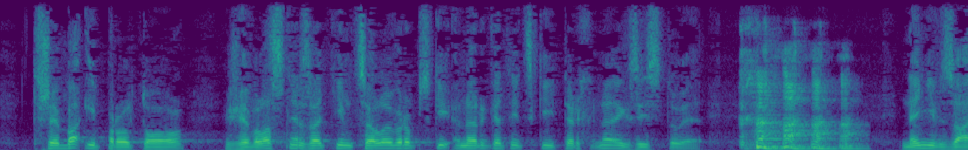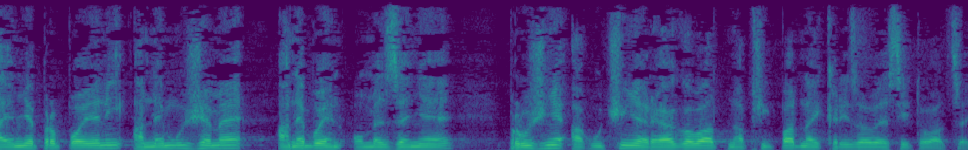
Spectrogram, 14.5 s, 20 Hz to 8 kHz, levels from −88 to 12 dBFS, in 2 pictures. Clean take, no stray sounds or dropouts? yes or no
no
